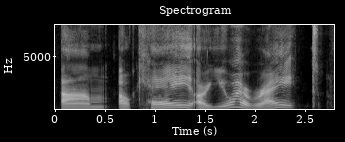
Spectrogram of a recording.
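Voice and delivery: slow, drawn-out puzzled question; imitating a baffled, careful reply; wary bafflement. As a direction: stretch it out, humoring someone odd.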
